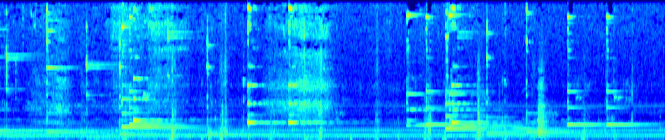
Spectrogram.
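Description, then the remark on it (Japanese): Crisp crunching of someone chewing crunchy bamboo shoots (menma) coated in a thick sauce in ramen, a series of irregular bites and snaps over a faint steady background hum, with no talking. “メンマシャキシャキすぎてうまっこのメンマがこのドロッドロのソースに絡みついてめちゃくちゃうまい なんだこれは”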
